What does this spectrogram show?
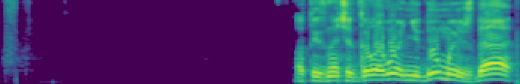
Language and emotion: Russian, angry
